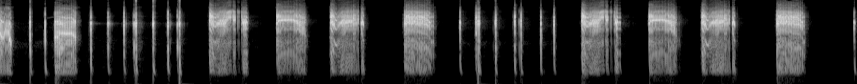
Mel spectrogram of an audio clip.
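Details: Swiftlet lure call of the birahi (mating) kind, meant to attract swiftlets: short, raspy high chirps and ticks, with longer buzzy notes coming in loose bursts between silences.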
